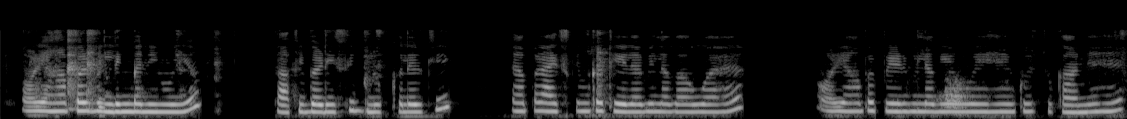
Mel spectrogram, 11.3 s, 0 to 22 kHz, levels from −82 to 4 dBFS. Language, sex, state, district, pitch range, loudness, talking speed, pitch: Bhojpuri, female, Uttar Pradesh, Gorakhpur, 255-280 Hz, -27 LUFS, 175 wpm, 260 Hz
